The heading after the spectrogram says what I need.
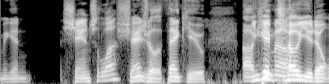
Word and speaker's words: Shangela: he tied up director / director and then mispronounced the name again shangela shangela thank you so you don't watch enough drag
